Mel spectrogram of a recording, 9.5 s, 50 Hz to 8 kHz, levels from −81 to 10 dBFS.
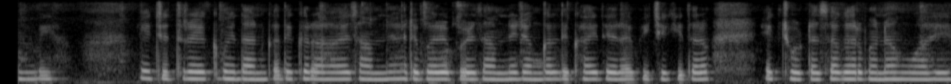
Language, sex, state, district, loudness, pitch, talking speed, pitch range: Hindi, female, Chhattisgarh, Bastar, -28 LUFS, 235 Hz, 175 wpm, 230-240 Hz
